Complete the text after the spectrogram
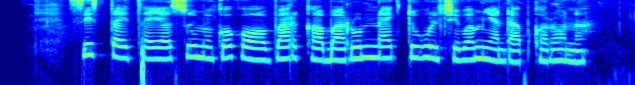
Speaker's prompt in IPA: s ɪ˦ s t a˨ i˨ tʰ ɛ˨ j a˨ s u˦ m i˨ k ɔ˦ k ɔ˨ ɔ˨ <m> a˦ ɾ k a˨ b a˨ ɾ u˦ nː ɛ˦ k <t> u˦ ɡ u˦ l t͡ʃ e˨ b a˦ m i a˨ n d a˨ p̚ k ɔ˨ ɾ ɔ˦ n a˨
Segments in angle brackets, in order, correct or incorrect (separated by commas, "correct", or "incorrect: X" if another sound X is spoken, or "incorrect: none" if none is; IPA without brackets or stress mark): incorrect: b, correct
